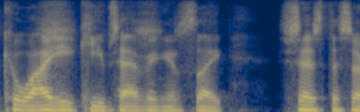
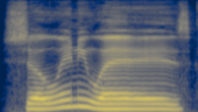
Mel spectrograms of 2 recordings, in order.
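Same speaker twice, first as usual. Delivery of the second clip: high, loud, slow sarcastic sing-song; smug mock dismissal; 6 semitones higher, 6 dB louder than usual. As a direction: toss it off like nothing matters. Mocking a smug character.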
